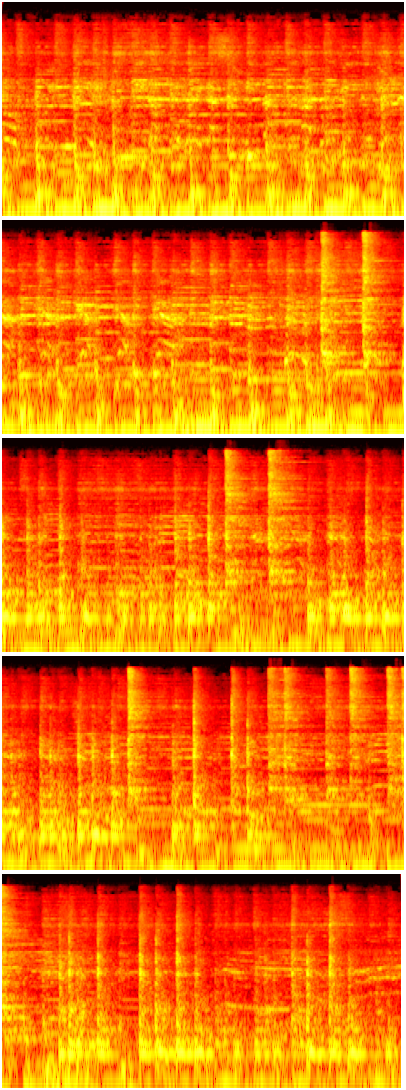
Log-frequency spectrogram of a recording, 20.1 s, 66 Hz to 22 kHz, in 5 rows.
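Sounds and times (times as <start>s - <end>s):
backing music with bass and beat: 0.0s - 20.0s
drum struck in sharp hits: 7.2s - 8.9s, 9.7s - 18.2s.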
